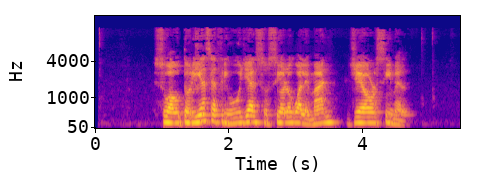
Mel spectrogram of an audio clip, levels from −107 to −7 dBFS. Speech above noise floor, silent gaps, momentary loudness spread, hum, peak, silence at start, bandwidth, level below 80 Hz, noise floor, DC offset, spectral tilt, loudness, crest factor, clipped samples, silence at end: 47 dB; none; 10 LU; none; -6 dBFS; 0.9 s; 11.5 kHz; -66 dBFS; -70 dBFS; under 0.1%; -6 dB/octave; -23 LUFS; 18 dB; under 0.1%; 0.8 s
